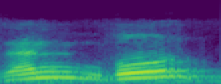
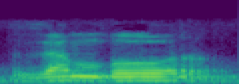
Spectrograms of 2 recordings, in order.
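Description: First: A clear n sound comes before the b. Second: An m sound comes before the b.

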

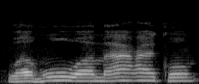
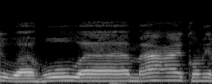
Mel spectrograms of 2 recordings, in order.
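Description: First: The fatha vowel is kept short. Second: The fatha vowel is drawn out long. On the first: The speaker calls it right. "فتحه نباید کشیده بشه" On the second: The speaker calls it wrong. "ای بشه و هو و معکم غلطه"

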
